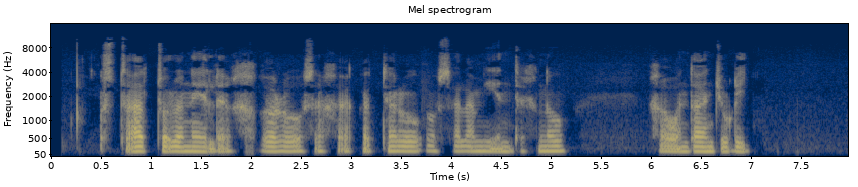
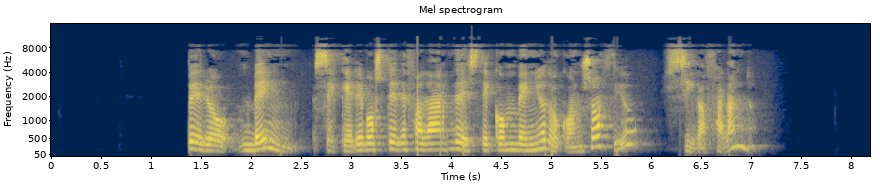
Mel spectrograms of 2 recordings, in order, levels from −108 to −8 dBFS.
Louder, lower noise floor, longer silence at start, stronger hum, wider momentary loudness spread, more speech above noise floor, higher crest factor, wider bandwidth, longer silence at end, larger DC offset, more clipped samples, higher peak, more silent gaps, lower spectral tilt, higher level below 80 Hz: second, -37 LUFS vs -16 LUFS; second, -76 dBFS vs under -90 dBFS; second, 0.25 s vs 1.35 s; neither; about the same, 11 LU vs 11 LU; second, 40 dB vs over 74 dB; first, 24 dB vs 18 dB; second, 9.6 kHz vs 11.5 kHz; second, 1 s vs 1.15 s; neither; neither; second, -14 dBFS vs 0 dBFS; neither; first, -6.5 dB/octave vs -2 dB/octave; second, -78 dBFS vs -56 dBFS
